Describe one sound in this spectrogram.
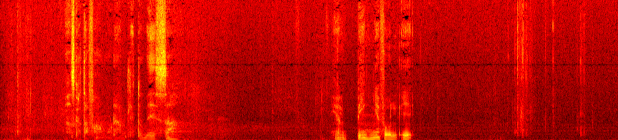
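Small pebbles rattle in a man's hands.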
